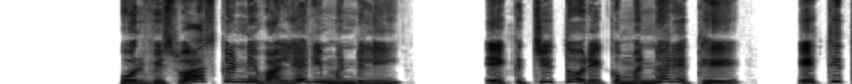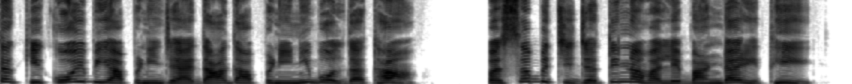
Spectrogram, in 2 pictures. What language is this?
Mandeali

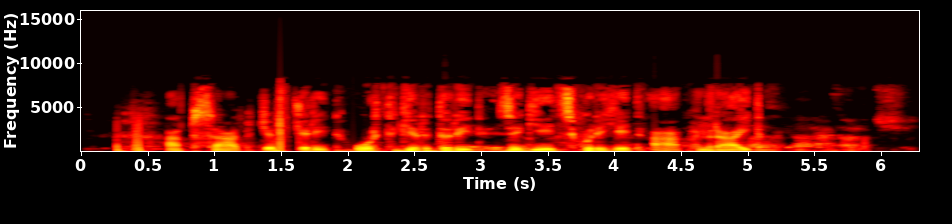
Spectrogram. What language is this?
Abkhazian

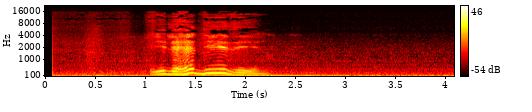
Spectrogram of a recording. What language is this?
Kabyle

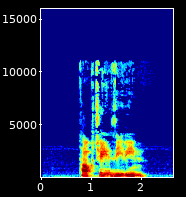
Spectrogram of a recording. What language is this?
Persian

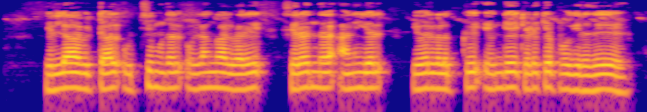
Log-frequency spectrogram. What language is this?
Tamil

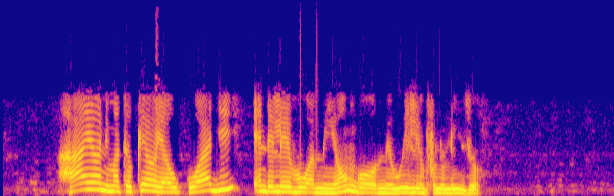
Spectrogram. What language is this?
Swahili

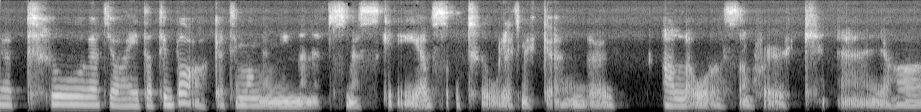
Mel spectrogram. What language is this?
Swedish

